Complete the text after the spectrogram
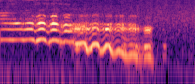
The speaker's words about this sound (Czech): No jo, to pro vás koně není. Ty bys tak nepohrdl trochou ovsa, viď?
